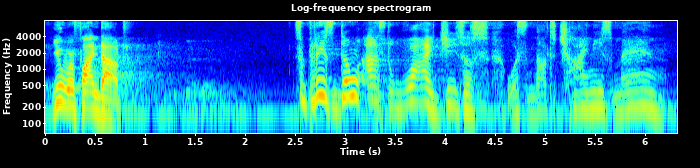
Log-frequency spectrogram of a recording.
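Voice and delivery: ordinary talk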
